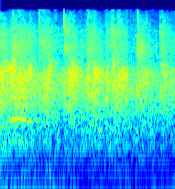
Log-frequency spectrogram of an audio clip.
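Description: Audience applause for a performer, with dense, even clapping filling the whole short stretch and no talk over it.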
